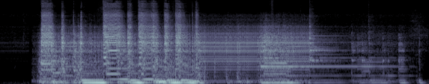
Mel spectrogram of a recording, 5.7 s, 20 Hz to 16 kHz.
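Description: Heavily distorted electric guitar through a Fender Champion 40 amp's metal channel rings out in sustained, buzzy chords, loud and close, then fades with a few picked notes.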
